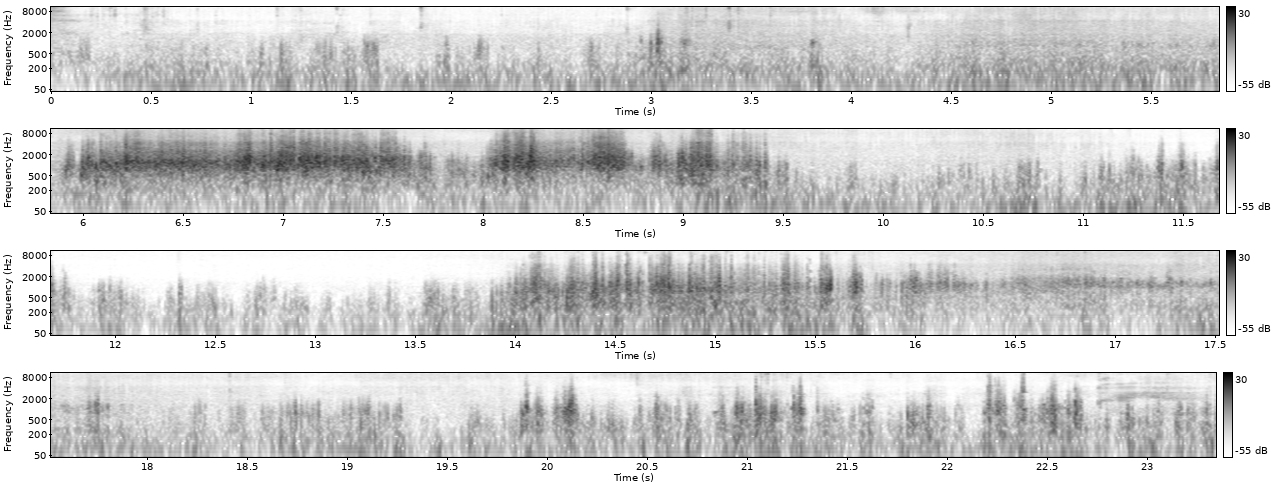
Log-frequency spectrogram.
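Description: Strong wind buffeting a phone's microphone: a loud, constant rumble that swells in gusts, hardest about a quarter of the way in and again past the middle.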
